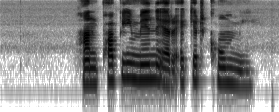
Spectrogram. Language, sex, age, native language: Icelandic, female, 30-39, Icelandic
